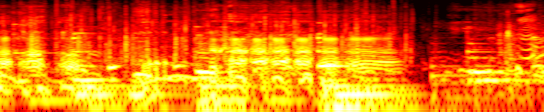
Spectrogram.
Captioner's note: snorting; laughing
